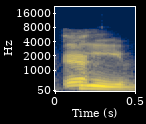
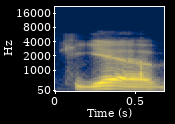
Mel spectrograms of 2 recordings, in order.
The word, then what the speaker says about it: Kyiv: up in Kiev or Kyiv. That's what the new word is. The new speak is Kyiv because Kiev is the Russian pronunciation, and we're supposed to hate them now.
